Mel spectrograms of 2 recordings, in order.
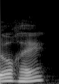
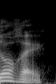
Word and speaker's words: auraient: And then look, if you've got A-I-E-N-T, then phonetically it goes like aurait. Okay, so phonetically you've got aurait here, aurait, aurait, and here as well, aurait. Okay, so it's quite easy to produce orally.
